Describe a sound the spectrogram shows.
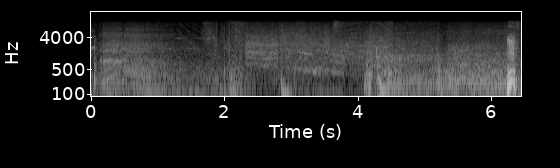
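A race car engine whines at high speed.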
